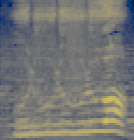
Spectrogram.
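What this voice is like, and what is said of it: Low-pitched alien voice. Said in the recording (Chinese): “外星人用低低的声音说”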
